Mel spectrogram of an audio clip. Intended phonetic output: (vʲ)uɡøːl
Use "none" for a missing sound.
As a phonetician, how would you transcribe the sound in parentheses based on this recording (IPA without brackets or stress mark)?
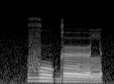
v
